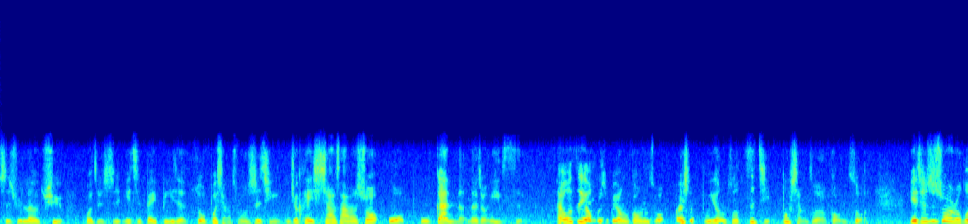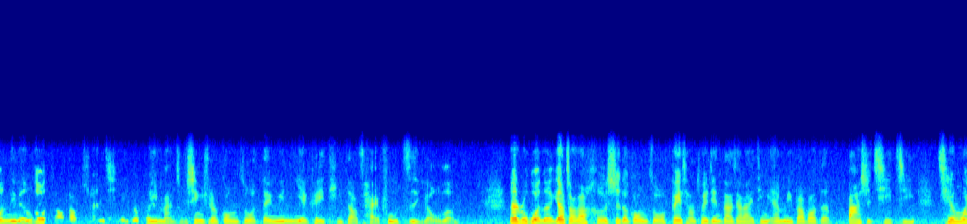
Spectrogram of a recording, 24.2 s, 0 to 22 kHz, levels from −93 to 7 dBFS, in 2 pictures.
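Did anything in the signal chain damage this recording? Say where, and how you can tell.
Yes. The speech dips and thins in brief patches at 6.93–6.97 s, 7.18–7.67 s and 8.15–8.79 s, then sinks about 20 dB from 12.52 to 13.97 s. This is speech suppressed in double talk, likely the call's echo canceller turning the talker down while the far side spoke.

At 12.48 s a faint second voice, around 20 dB below the talker, slips through just before that long dip. This is the other side's voice leaking through, likely loudspeaker echo that call processing did not fully remove from the microphone signal.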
